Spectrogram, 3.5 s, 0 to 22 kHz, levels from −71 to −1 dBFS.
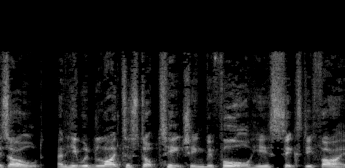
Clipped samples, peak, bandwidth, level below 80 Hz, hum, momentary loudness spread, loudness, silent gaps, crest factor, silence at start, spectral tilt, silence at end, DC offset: under 0.1%; -4 dBFS; 15.5 kHz; -60 dBFS; none; 7 LU; -23 LUFS; 0.46-0.55 s; 18 dB; 0 s; -4 dB/octave; 0 s; under 0.1%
